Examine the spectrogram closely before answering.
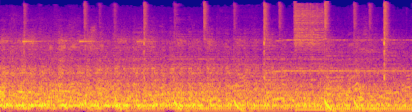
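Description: Model train wheels click over rail joints.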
